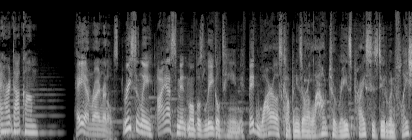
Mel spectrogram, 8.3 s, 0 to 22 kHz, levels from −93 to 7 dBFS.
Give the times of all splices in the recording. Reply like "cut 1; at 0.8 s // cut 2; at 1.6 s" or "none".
cut 1; at 1.3 s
